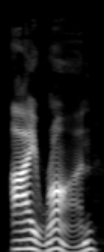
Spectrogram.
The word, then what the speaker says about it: iron: This word looks like it should sound like iron, but it doesn't. We say iron. The O almost disappears.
